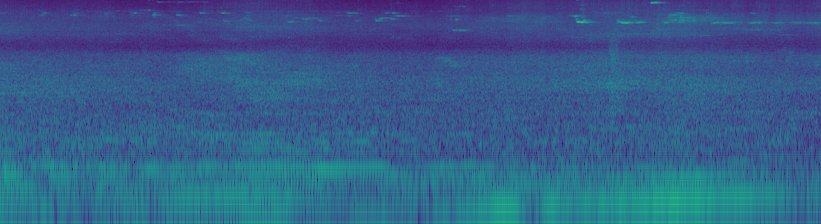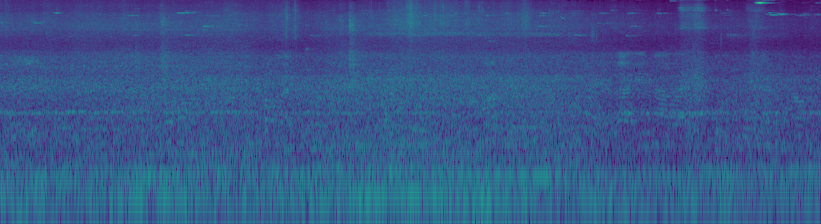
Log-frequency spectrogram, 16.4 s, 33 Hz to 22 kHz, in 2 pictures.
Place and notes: Xīndiàn Rd, Xindian District, New Taipei City - Traditional markets
7 November 2012, 08:12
